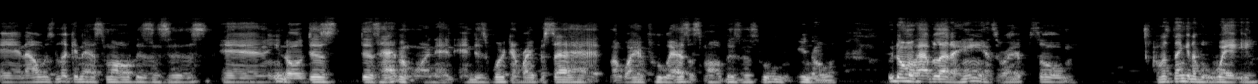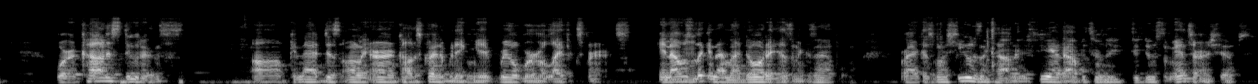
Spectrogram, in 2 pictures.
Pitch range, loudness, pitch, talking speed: 105-115 Hz, -20 LUFS, 110 Hz, 210 wpm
